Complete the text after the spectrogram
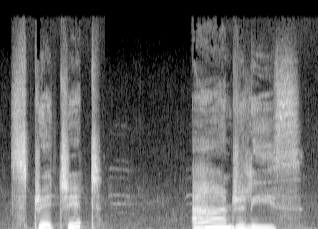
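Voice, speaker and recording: The voice has a soothing tone in a dry, close sound with no echo. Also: woman. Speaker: meditation teacher. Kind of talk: guided meditation, slow body-scan relaxation script over background music. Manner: slow, soothing and gently instructive; repetitive, calm cueing of each step.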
